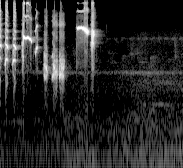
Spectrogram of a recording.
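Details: A male Bali orange-headed thrush (Geokichla citrina), kept at home, sings a quick burst of varied phrases: sharp high whistles, buzzy notes and a bright rising whistle, then stops, leaving faint background hiss.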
